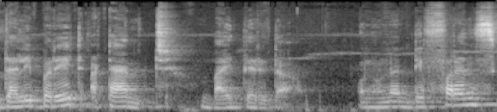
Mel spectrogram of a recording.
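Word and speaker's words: différance: अच्छा देखिए, इसको अलग करने के लिए लोग प्रोनाउंस करते हैं डिफरेंस, है ना, लेकिन जैसा विकिपीडिया बताता है वो कहता है कि नहीं, इसमें डिफरेंस नहीं है, दोनों का प्रोनाउंसिएशन एक ही है, आपको स्पेलिंग में अंतर समझना होगा। This is like homophones.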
